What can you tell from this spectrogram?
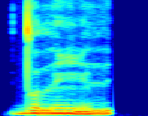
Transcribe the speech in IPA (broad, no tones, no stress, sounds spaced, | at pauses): d ʊ r ĩ r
